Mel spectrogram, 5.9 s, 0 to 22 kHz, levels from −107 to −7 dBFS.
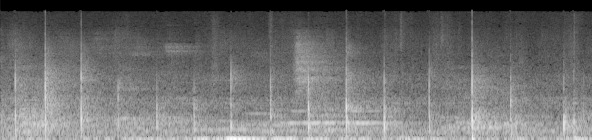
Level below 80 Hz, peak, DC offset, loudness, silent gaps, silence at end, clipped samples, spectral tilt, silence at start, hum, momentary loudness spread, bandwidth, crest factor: -32 dBFS; -2 dBFS; under 0.1%; -28 LUFS; none; 0 s; under 0.1%; -5.5 dB/octave; 0 s; none; 9 LU; 10.5 kHz; 22 dB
